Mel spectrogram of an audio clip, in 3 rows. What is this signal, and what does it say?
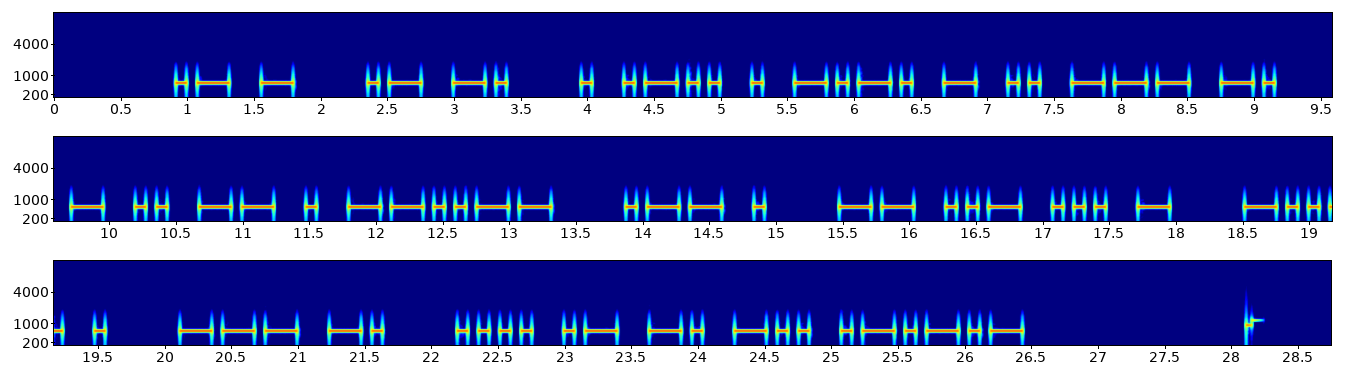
Morse code, heard as a keyed tone, about 15 wpm, 700 Hz. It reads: AT AN ELECTION TIME, WE MUST BE ON HAND.
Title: Sentences from Top 1500 Words 15wpm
